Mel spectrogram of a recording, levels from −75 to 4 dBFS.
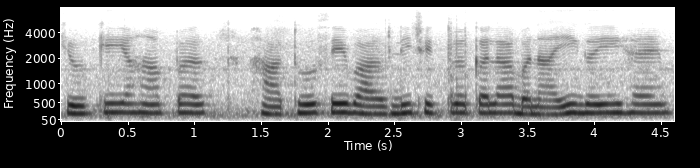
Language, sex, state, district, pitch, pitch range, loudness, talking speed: Hindi, female, Maharashtra, Gondia, 225 Hz, 215-230 Hz, -14 LUFS, 130 wpm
